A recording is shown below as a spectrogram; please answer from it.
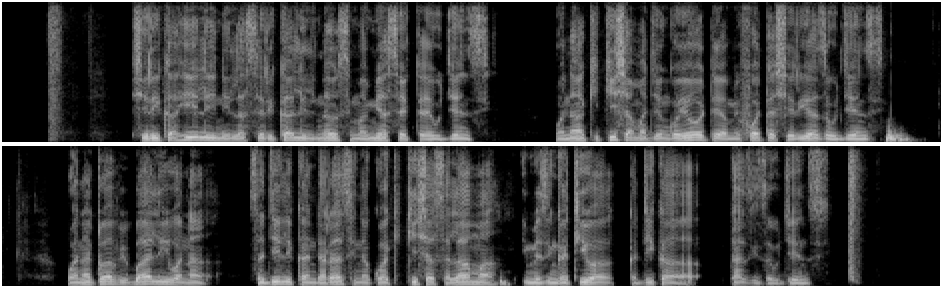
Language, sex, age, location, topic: Swahili, male, 18-24, Kisumu, government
